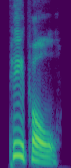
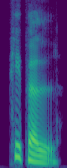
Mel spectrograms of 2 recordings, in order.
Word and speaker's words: people: And this one people. So this is dark L. Most candidates say people.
